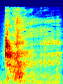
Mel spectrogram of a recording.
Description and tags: Missile / Rocket firing
An attempt at a missile being fired.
